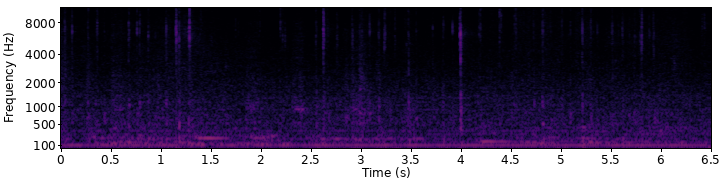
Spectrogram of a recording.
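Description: Faint keystrokes on a computer keyboard: irregular light clicks as a command is typed, over a steady low hum.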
